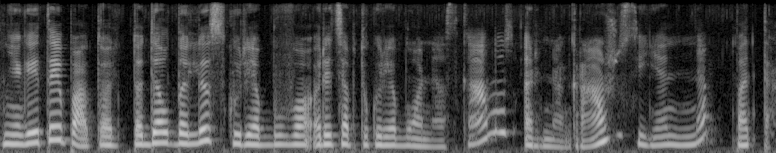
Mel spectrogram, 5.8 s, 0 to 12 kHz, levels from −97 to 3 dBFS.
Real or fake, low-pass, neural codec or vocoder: real; 10.8 kHz; none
